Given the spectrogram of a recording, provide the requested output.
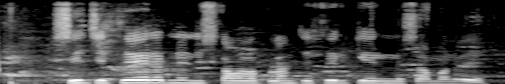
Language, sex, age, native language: Icelandic, male, 12, Icelandic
